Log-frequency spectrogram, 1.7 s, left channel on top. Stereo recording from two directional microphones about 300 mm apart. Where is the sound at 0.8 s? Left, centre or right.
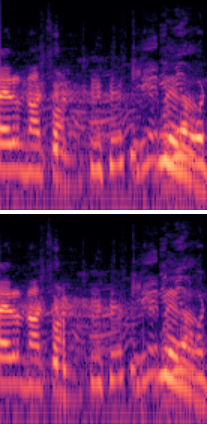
Centre.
